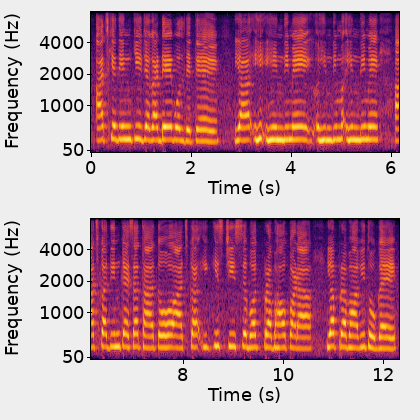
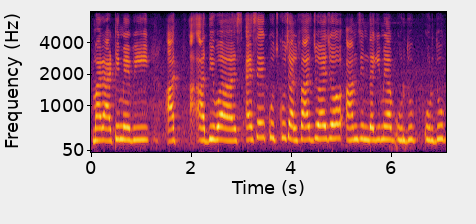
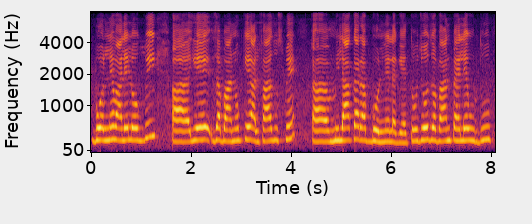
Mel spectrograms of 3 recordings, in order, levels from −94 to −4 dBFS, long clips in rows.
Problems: none marked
